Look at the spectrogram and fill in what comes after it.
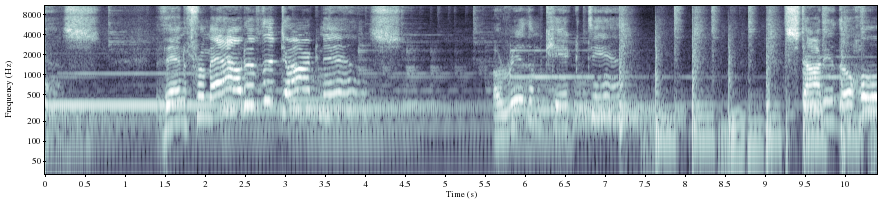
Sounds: music
exciting music

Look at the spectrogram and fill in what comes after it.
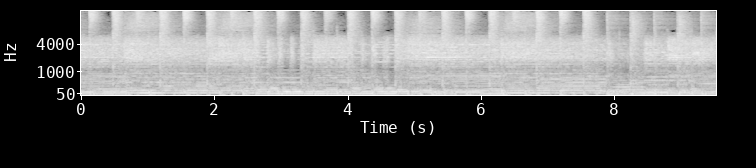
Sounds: music

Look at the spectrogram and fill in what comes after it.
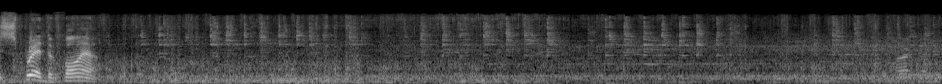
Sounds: fire
wind

